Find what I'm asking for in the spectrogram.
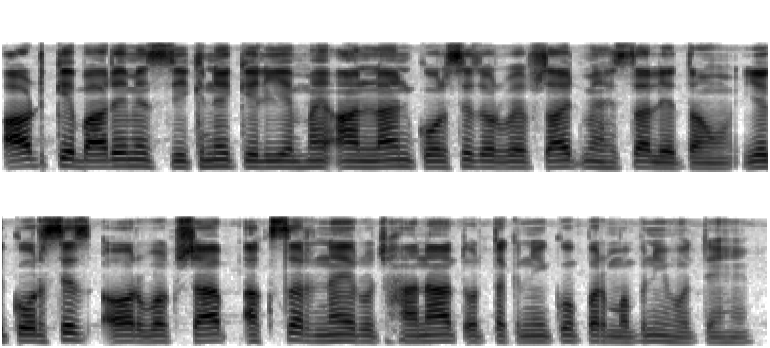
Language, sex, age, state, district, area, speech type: Urdu, male, 18-30, Uttar Pradesh, Saharanpur, urban, spontaneous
